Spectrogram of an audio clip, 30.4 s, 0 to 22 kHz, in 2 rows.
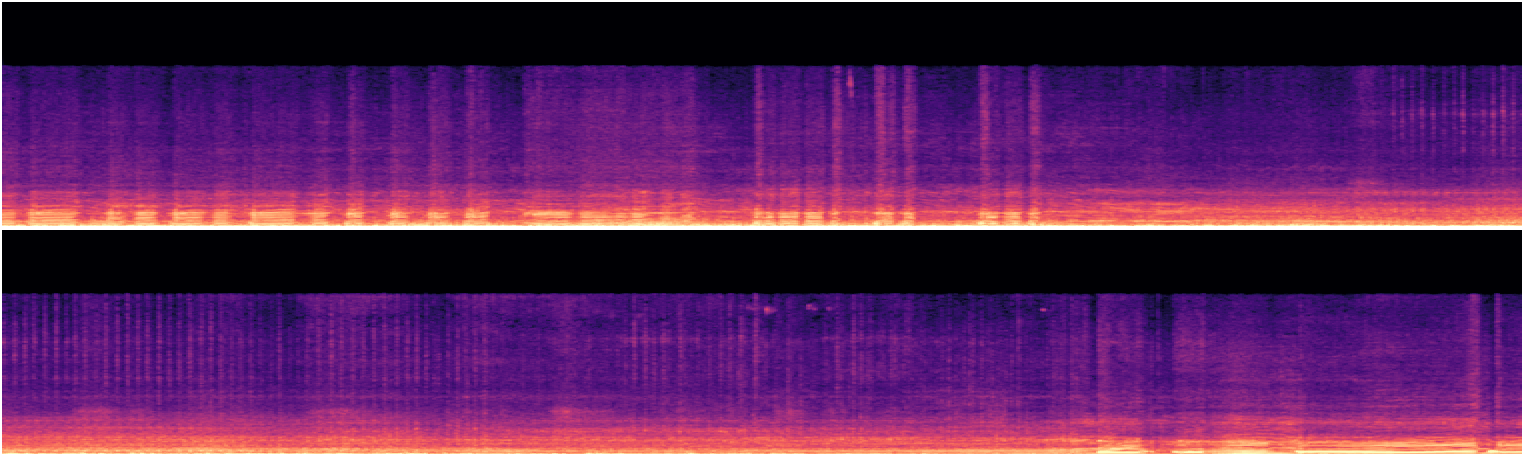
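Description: KTM 125 EXC two-stroke engine revving hard, its pitch climbing in quick repeated sweeps for the first ten seconds. It then holds one long, nearly steady note for about fifteen seconds while the bike is up on its back wheel in a wheelie. Near the end the note drops suddenly and comes back in sharp rising revs.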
